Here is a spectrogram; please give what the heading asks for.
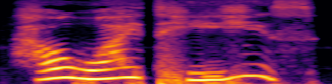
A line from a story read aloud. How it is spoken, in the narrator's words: she whispers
